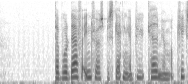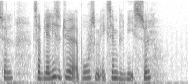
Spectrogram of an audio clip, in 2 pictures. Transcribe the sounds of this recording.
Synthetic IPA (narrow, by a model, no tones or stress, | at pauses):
d̥ɑ̈b̥uɐd̥ədæɐfɒ̽ʔe̝nfø̰ɐsb̥e̝sɡ̥æd̥ne̝ŋæb̥ly̰ːkʰæð̞ˠmiɔ̽mɒ̽kʰʋiɡ̥sølsɒ̽d̥eb̥liɐlis̬ɒ̽d̥yɐ̰d̥æb̥ʁuːsɒ̽meɡ̥sem̰b̥l̩ʋḭːsːøl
